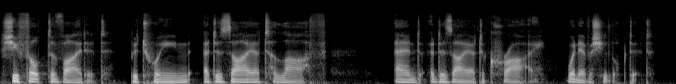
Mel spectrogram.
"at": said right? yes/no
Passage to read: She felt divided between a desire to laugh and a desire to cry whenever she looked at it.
no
